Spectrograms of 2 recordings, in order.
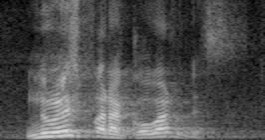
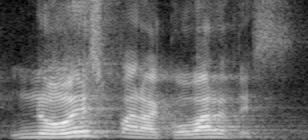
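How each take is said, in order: First: Said in the usual way. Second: "no es para cobardes" loud and slow, "es" hammered; preached shout. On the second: Acted. Preacher condemning cowards to the church, loud and slow. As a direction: thunder the verdict. Repeated climax line.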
